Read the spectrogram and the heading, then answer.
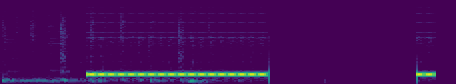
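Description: A loud, steady telephone dial tone holds for about two seconds as a phone call is placed, cuts to silence, then returns in a short burst, with faint background murmur before it begins.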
